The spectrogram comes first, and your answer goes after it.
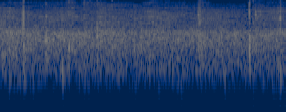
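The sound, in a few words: audience applause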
